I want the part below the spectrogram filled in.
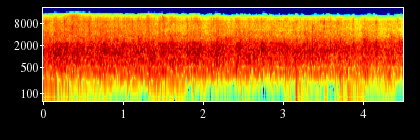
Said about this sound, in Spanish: Vamos a darle un aplauso al Señor por todo lo que nos da.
